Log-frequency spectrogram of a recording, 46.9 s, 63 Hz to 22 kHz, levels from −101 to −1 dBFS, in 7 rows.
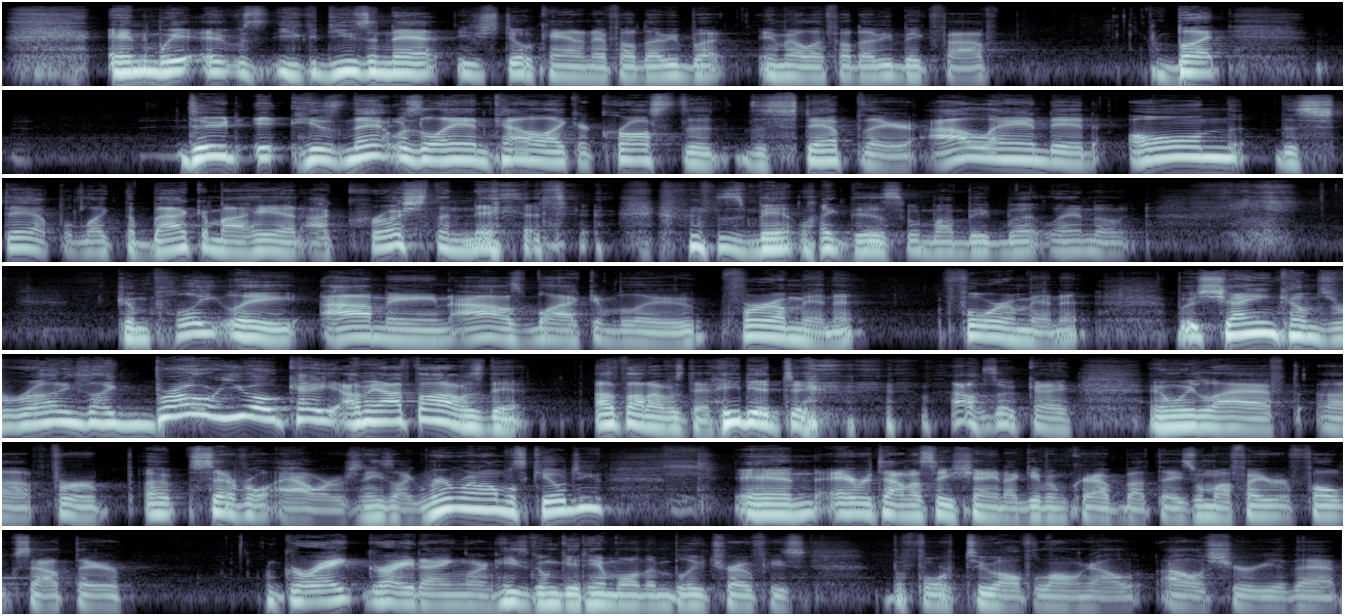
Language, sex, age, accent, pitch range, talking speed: English, male, 40-59, American, 130-185 Hz, 210 wpm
